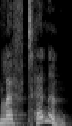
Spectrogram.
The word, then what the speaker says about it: Lieutenant: episode and that was when he went to London oh in that case they called him Lieutenant that's right and I never understood when I watched Colombo why are they calling him left tenant but how can lieutenant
